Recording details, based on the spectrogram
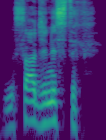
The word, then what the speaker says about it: Misogynistic: Misogynistic. Google it. Is that how you say it? – Yeah, that's how you say it.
